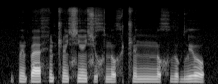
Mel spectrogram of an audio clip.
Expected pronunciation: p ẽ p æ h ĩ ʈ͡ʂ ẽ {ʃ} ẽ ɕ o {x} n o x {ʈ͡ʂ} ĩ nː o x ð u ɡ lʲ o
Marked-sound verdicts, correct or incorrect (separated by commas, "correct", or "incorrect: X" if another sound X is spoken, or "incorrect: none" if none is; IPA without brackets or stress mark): incorrect: ɕ, correct, correct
